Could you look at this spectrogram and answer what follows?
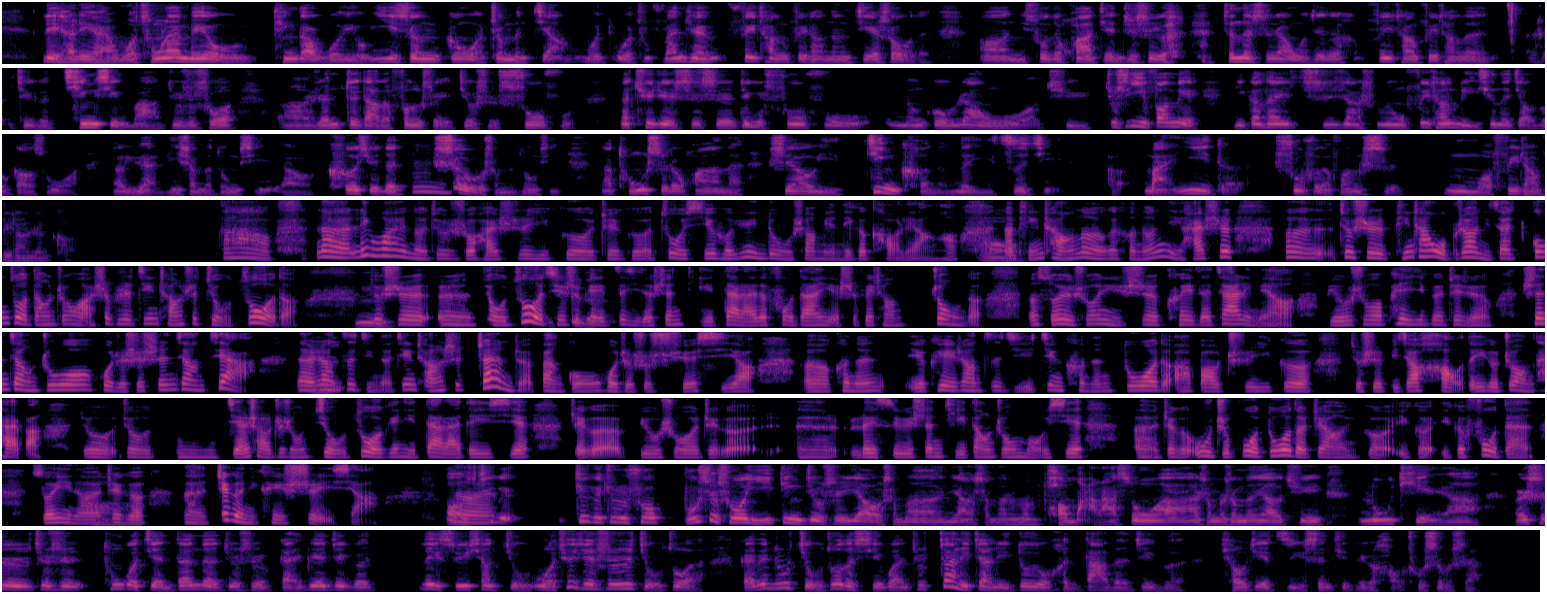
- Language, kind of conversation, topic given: Chinese, advice, 体检或健康诊断后，你需要改变哪些日常习惯？
- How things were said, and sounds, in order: laughing while speaking: "一个"; tsk; teeth sucking; tapping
